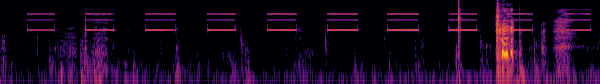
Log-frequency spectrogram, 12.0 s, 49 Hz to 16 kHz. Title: Funny beeping noise on a 2017 Nissan Armada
